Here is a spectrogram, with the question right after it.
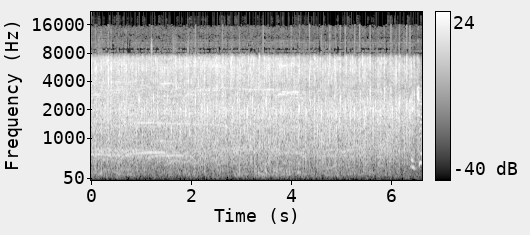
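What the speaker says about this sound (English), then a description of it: "Big round of applause." Dense, steady studio applause for a departing guest on a live talk show, loud and continuous from start to finish with faint crowd murmur and no talk over it.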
